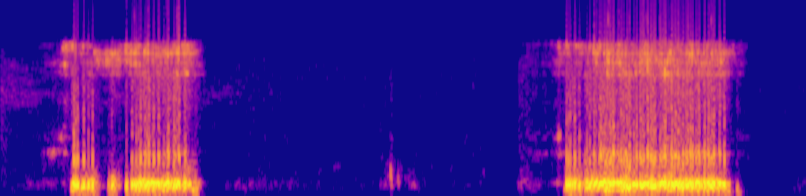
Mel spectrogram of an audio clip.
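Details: Young male friend snoring: two loud, low, rumbling snores separated by a few seconds of quiet breathing.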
